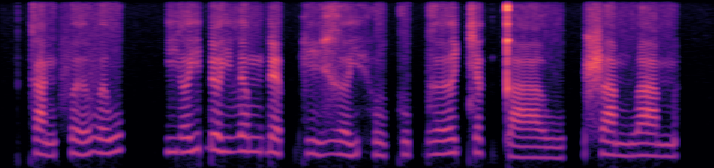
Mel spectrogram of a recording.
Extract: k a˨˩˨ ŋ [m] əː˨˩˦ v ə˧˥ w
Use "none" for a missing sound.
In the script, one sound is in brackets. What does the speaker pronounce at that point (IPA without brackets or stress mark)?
f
